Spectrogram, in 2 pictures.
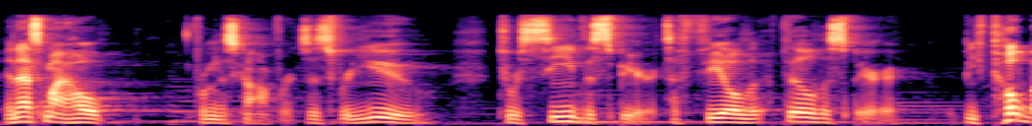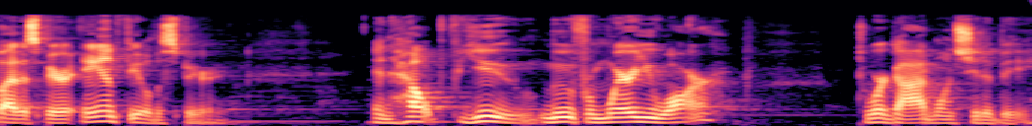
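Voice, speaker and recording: A man's voice: mid-range voice, moderate pace, vocal fry, darkish tone, faint music behind. A middle-aged man speaking earnestly at a faith conference, reflective, with frequent restarts and asides. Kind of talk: sermon-style talk at a conference.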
